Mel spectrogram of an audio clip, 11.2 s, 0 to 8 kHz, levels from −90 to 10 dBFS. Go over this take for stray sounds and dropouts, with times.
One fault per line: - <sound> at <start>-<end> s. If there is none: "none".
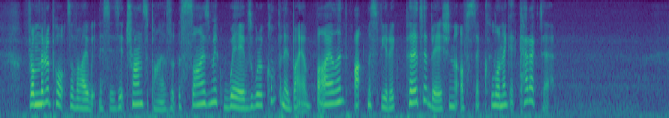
none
